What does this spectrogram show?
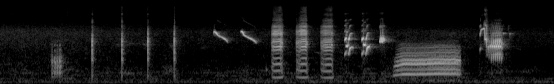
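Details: Female Nias hill myna kept as a cage bird gives sharp clicks, then downslurred whistles, harsh squawking notes and a long nasal buzzy call, ending in a bright squeal.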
